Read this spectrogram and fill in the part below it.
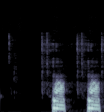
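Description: A synthetic computer voice quickly says a single word.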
